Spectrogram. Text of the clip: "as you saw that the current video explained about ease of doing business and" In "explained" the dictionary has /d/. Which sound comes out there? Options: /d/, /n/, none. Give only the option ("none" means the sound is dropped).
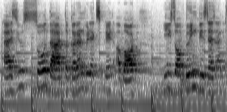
none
